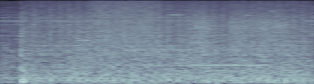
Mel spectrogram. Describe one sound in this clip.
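A minigun fires.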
